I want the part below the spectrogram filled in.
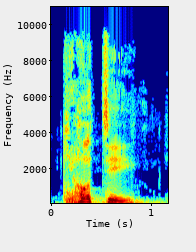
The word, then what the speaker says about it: Quixote: But there's a story called, there's a guy called Don, is it Don Quixote? How do you say it? Quixote, yeah. Yeah, Don Quixote.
